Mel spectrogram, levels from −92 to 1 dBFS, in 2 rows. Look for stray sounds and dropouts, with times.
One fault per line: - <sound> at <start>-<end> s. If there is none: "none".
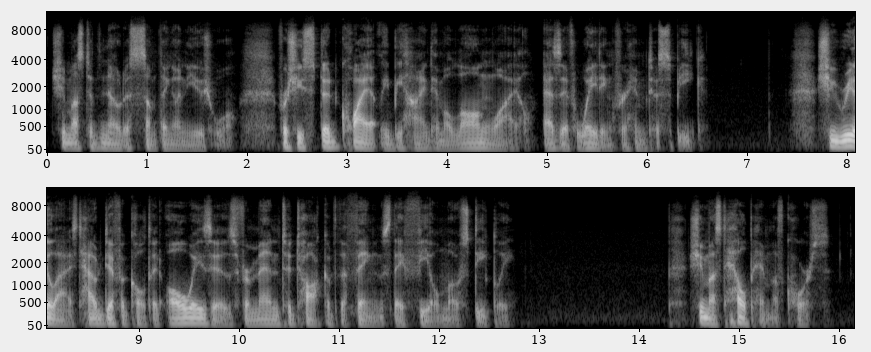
none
